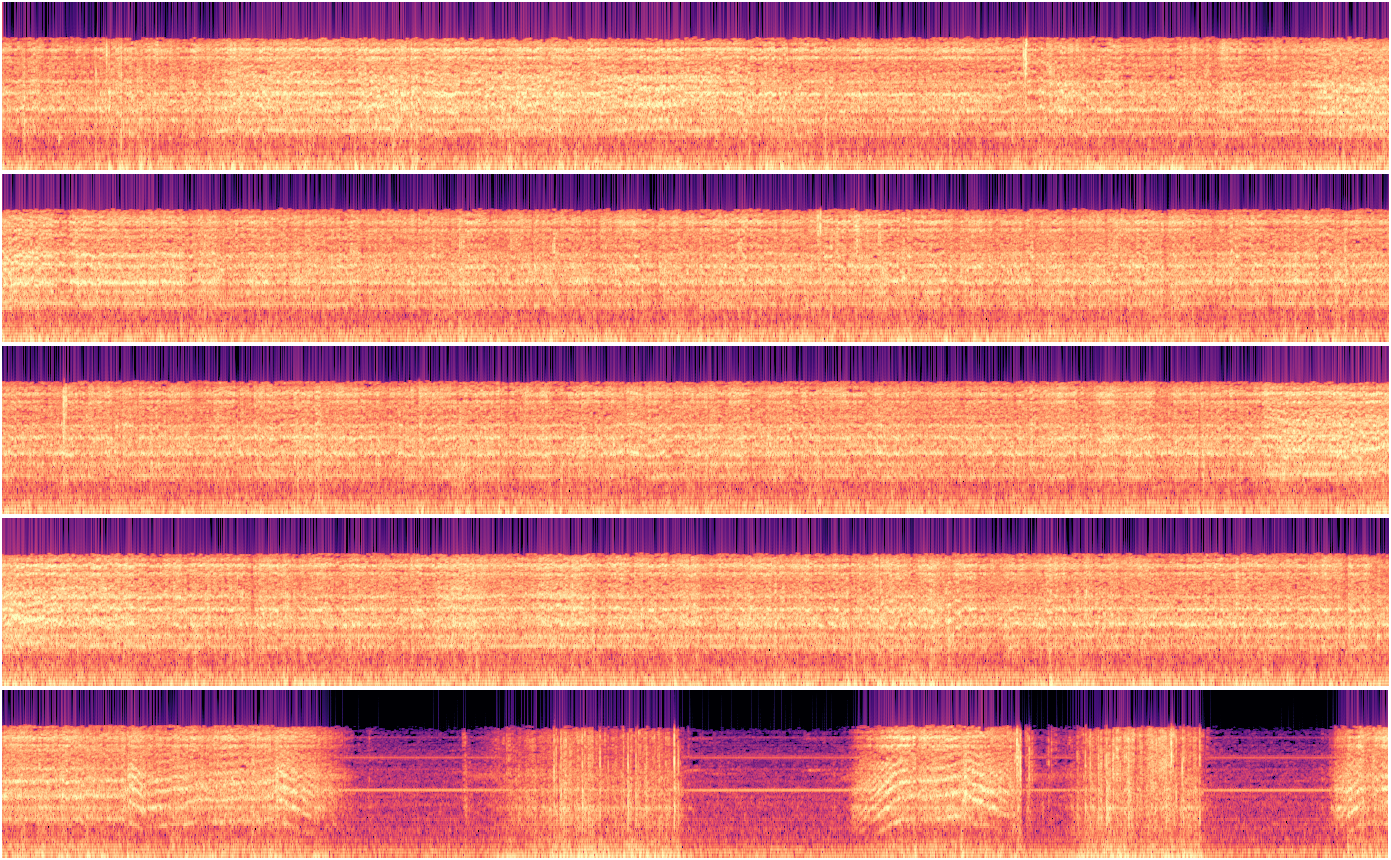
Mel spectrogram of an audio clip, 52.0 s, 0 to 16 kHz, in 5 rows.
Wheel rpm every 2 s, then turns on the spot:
200, 200, 190, 190, 190, 190, 190, 190, 200, 200, 200, 200, 200, 200, 200, 200, 200, 210, 200, 210, 210, 180, 30, 20, 70, 30.
46-50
